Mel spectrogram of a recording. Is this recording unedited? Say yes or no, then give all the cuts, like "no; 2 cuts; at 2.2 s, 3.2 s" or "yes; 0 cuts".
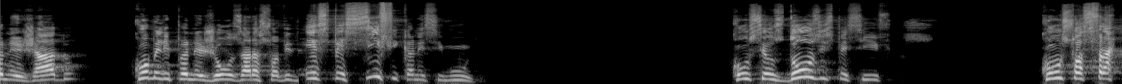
no; 1 cut; at 3.0 s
